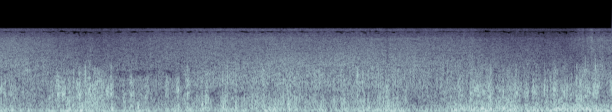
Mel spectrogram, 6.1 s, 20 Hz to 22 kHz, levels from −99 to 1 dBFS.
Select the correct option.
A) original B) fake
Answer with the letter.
A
